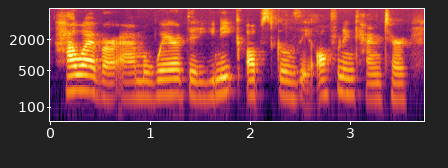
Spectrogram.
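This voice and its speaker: Speaking at a fairly quick pace, a woman with a Scottish accent has a very deep, low pitch and fairly even intonation. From Scotland. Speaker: podcast host, banker. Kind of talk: interview.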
